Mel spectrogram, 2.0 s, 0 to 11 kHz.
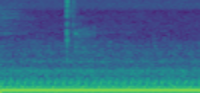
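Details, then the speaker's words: BMW 330d E90-series with N57 diesel, just after a fuel pump replacement, with the pump bled by cycling the ignition. It cranks, fires right up and settles to a deep, steady, even idle with no knocks or stumbles. Normal idle. "give it the old crank yeah that's pretty much it it's fired right up no problemo"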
